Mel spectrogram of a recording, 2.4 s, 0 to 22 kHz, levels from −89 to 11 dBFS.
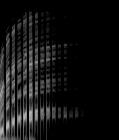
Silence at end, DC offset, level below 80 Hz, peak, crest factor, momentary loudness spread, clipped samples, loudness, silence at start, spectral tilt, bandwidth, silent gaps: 1.3 s; under 0.1%; -62 dBFS; -8 dBFS; 20 dB; 18 LU; under 0.1%; -25 LUFS; 0 s; -4.5 dB/octave; 16.5 kHz; 0.76-0.81 s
